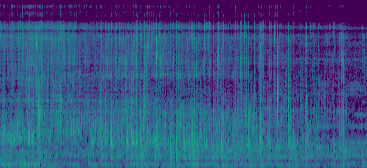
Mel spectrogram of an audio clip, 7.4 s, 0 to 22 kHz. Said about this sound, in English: 1 cup of hot water.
